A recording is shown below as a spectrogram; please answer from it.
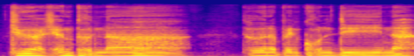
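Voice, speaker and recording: A man's voice: medium pitch, fairly even intonation, normal speed, creaky, fairly bright tone, slightly rough, no room sound, studio quality. A man doing a sleazy creepy cartoon boyfriend. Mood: wheedling. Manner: smarmy, wheedling, sleazy. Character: creepy sleazy boyfriend lurking in her room. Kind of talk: comic fan dub of a cartoon.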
